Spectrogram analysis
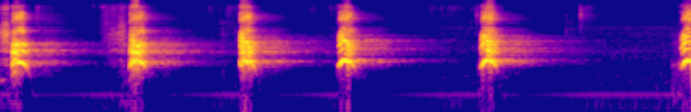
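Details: Whippet barking in a steady series: six sharp, ringing barks roughly one second apart, each fading through a short echoing tail.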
